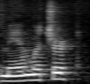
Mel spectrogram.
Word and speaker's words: Mannlicher: I guess the guy who designed it or styled it or something, it was his last name was Mannlicher. Licher, Yeah, not liquor.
